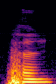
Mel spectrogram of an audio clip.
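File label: "hen", Mandarin Chinese, first tone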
